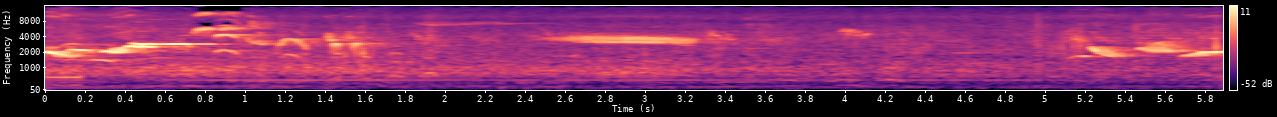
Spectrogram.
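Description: Garden songbirds singing and chirping, with clusters of quick chirps in the first second and again near the end and a short whistled note about three seconds in, over a faint steady hum.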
